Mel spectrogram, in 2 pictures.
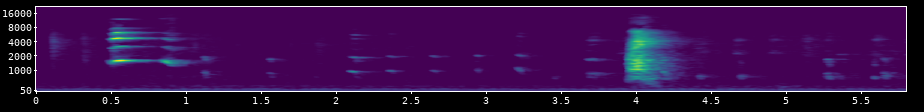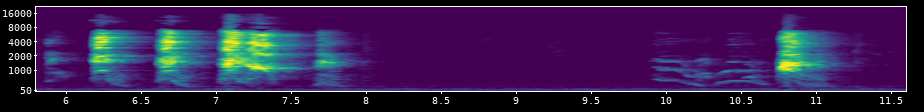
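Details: Golden retriever puppies, 23 days old, together in a litter. Thin, quavering high whines come first, then loud, harsh, broadband yelps and bark-like bursts. The bursts arrive singly and in a quick cluster of three, with a last sharp yelp near the end.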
